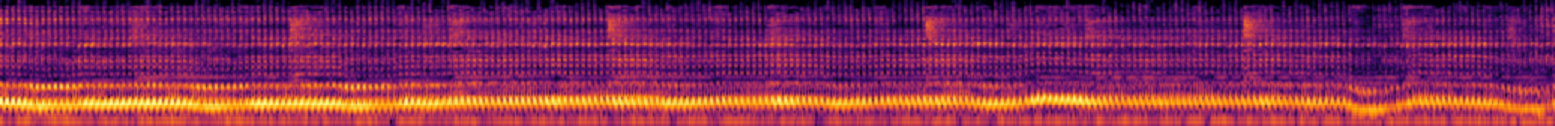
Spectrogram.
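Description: A woman humming one long sustained note with closed lips, holding the pitch steady, with a brief dip and rise in pitch near the end, over a steady low background hum.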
